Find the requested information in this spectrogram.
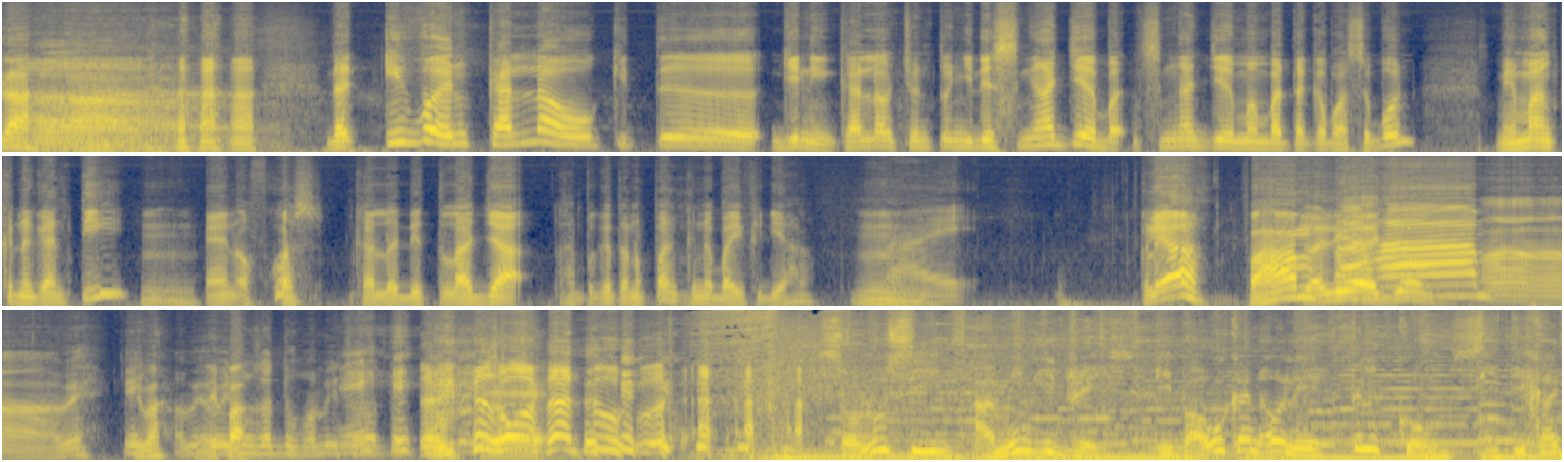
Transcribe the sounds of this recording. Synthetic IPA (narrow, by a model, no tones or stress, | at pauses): laa̰ | danivənkalawkit̪əɡinĩkalawt͡ʃɔnt̪ɔɲadiəsəŋad͡ʒəbsəŋad͡ʒəmə̃mbat̪akanbuɦasəp̬un | mẽmãŋkənaɡant̪iʔɛ̃nɔ̰fkɔs | kalawdiət̪əlad͡ʒa̰ʔsampɛkət̪anopankənə̃bajiʔfidiaɦ | kəlia | faɦamlm | at̪u | soasat̪u | solusia̰minidɾɪ̰sdibawəkanolɛht̪ələkʊŋsit̪ikad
